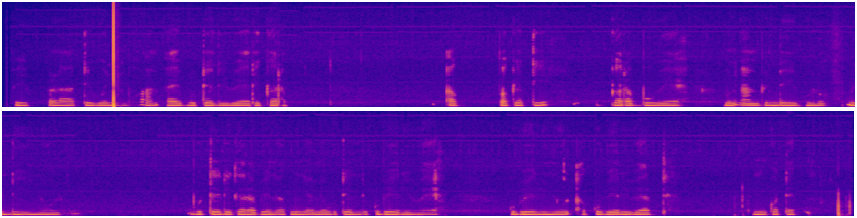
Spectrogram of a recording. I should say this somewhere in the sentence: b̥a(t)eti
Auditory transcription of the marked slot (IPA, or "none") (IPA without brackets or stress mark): k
